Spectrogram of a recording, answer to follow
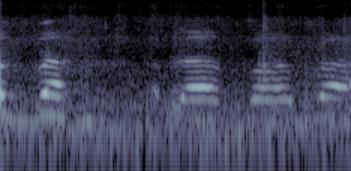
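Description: A toddler's high-pitched voice singing out in short wavering calls: a brief one near the start, a longer one a little past the middle, and another short one near the end.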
